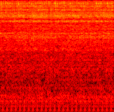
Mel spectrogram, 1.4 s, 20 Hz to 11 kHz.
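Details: Arctic Cat F120 with Yamaha 120cc four-stroke after water in engine, oil change, carb cleaning, new fuel line, inline filter, fresh gas and cleaned tank: quick, even firing pulses at smooth, steady idle with no misses or knocks.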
